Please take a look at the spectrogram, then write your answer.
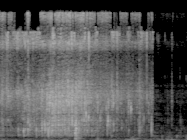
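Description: Dried red chilli, urad dal and chana dal frying in a pan for chutney, a close, steady crackling sizzle that softens toward the end, with no voices.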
